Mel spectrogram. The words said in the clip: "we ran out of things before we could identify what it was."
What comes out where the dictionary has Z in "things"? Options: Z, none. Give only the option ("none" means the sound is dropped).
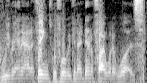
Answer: Z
